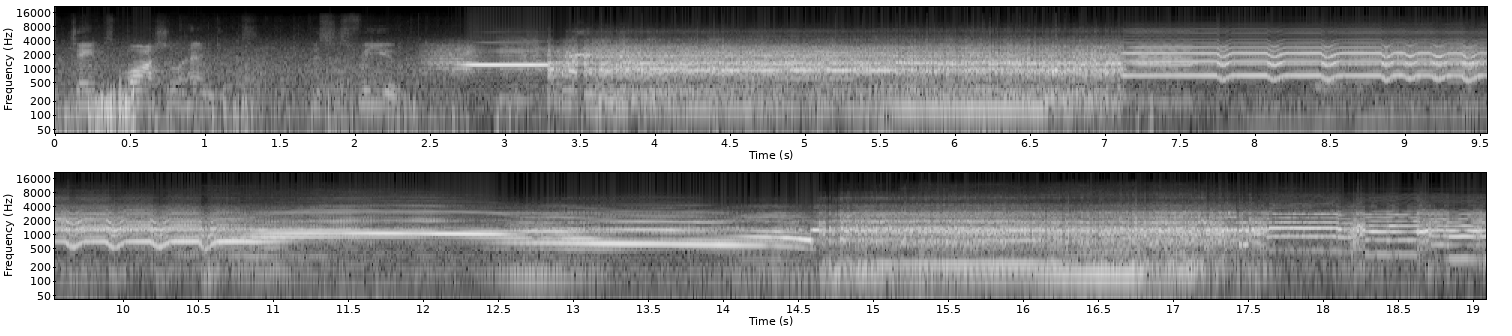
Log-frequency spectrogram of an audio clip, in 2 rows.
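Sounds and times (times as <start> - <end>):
distorted electric guitar: 2.4 - 19.0.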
